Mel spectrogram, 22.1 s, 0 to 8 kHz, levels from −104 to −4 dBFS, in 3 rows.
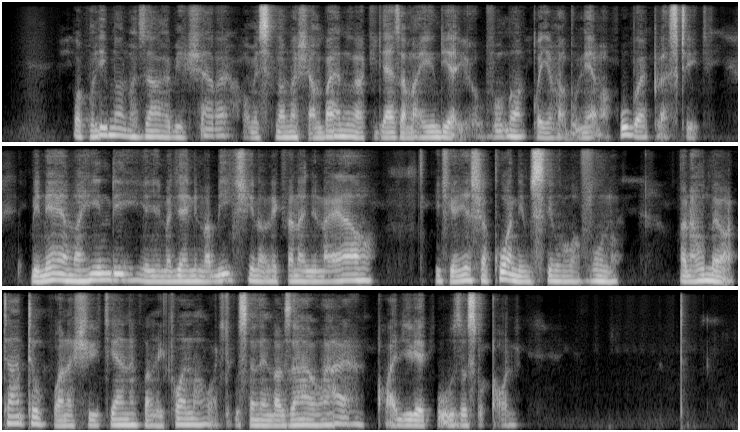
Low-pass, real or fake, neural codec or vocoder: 7.2 kHz; fake; codec, 16 kHz, 1 kbps, FunCodec, trained on LibriTTS, 50 frames a second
